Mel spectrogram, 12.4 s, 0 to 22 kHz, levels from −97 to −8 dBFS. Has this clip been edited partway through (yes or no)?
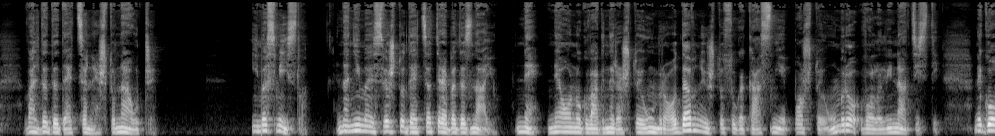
yes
